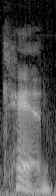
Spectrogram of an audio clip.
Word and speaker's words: can: it can can but when we say can in a sentence the pronunciation usually changes listen i can sing notice the stress the word can is unstressed the main verb after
